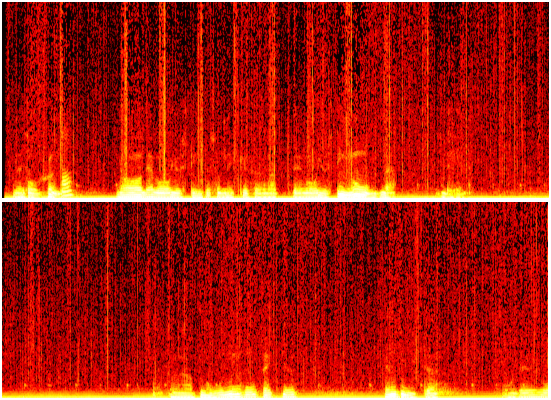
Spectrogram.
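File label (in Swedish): Ramundeboda Närke, dialekter; Folkminnen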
